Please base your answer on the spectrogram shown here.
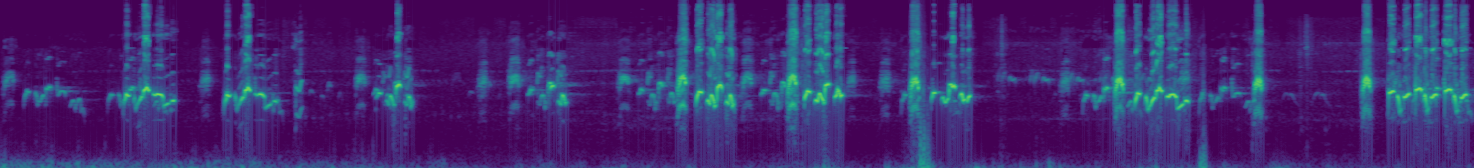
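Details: Sooty-headed bulbul calling to lure wild birds: a lively run of bubbly, warbling chirps, repeated in short bursts roughly every half second, overlapping and growing busier toward the end, over low background rumble.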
